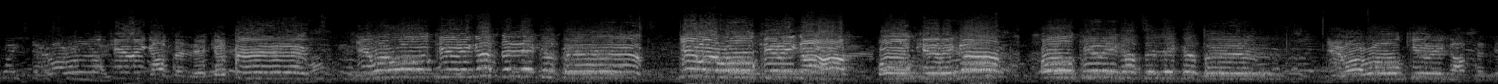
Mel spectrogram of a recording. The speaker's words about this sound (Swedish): Gulklädda Eh, gula plakat som det stod “Not my king” och så höll de ju på att skandera och ropade det när folk gick förbi. Eller, folk gick ju förbi hela tiden. De hördes ju och de syntes, verkligen.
